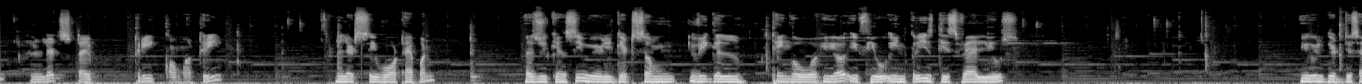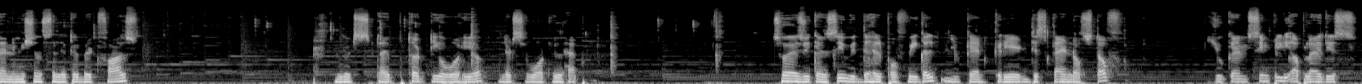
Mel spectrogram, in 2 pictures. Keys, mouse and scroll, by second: 0.9-2.2 typing, 2.9 click, 3.2 space, 7.5 space, 8.6 click, 11.9 space, 14.1 click, 18.2 space, 20.2 click, 20.6 space.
